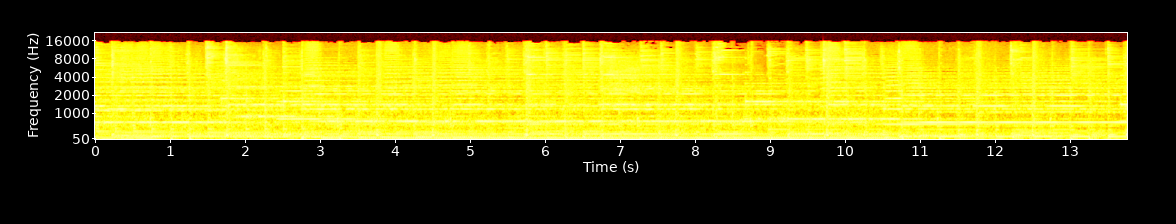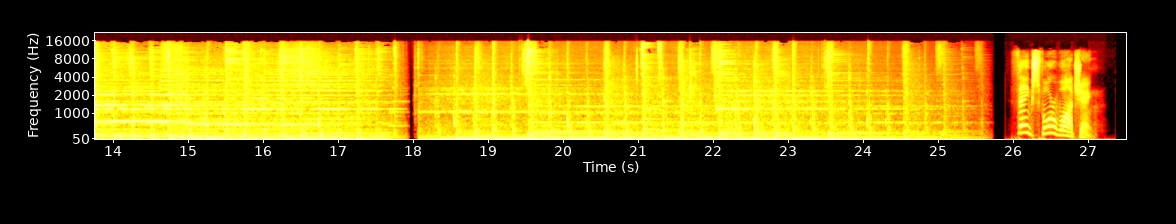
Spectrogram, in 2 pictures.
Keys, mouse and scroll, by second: 1.8-5.9 drag, 6.2 right click, 7.0 click, 11.3 ctrl+2, 11.8 click, 12.7 right click, 13.4 click, 18.9 typing, 19.8-21.8 alt+shift+drag, 22.2 scroll down 1, 22.6-25.5 typing, 23.2 click.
